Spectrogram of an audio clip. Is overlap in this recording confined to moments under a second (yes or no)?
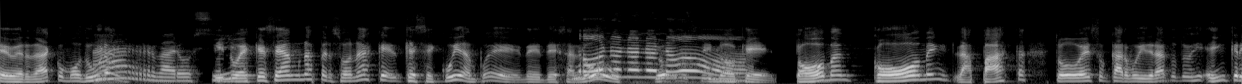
no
